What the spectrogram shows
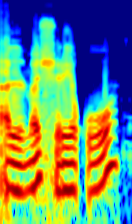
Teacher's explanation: alif lam qamariyah dibaca jelas suara lamnya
